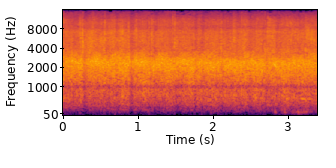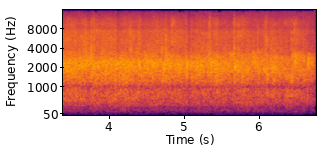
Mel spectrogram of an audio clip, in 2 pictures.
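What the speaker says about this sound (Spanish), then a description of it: "Aplaudan por completo" Church congregation applause, a loud continuous wash of many people clapping together that stays even and sustained for the whole stretch.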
